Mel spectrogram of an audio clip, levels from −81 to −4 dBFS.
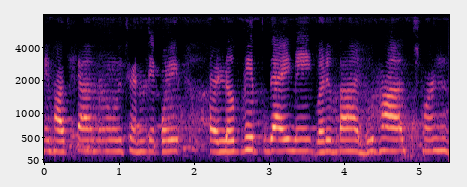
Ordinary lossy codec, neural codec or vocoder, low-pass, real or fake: none; codec, 16 kHz, 1 kbps, X-Codec, HuBERT features, trained on general audio; none; fake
